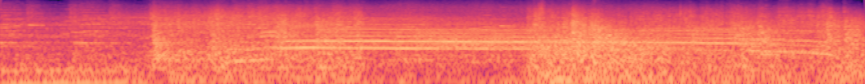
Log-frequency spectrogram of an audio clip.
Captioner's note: screaming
